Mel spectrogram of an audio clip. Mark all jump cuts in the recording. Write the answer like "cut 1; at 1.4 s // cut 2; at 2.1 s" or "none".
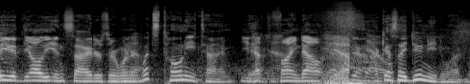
cut 1; at 3.5 s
